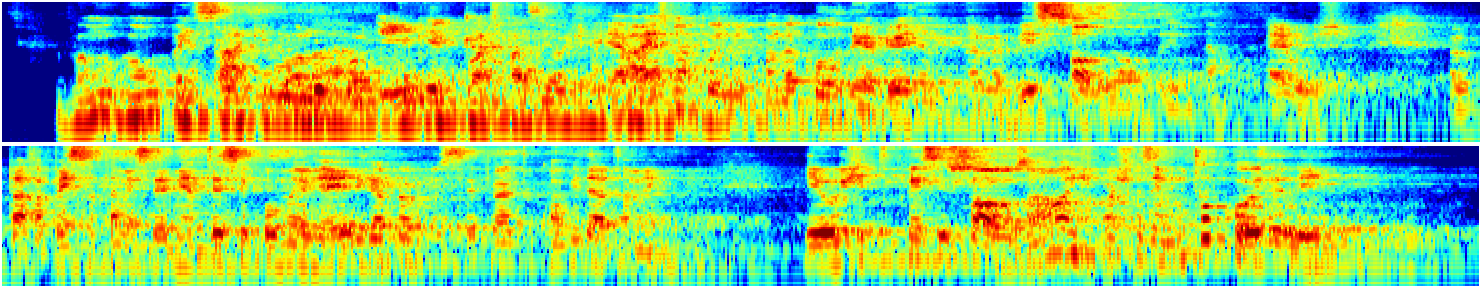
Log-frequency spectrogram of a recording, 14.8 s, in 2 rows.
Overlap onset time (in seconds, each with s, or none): 1.1 s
